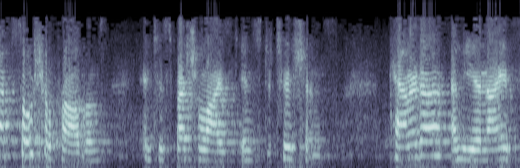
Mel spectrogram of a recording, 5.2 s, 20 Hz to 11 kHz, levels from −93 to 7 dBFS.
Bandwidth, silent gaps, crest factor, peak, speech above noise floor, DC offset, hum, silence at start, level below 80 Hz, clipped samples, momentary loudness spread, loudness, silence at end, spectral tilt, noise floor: 9 kHz; none; 14 dB; 0 dBFS; 26 dB; under 0.1%; none; 0 s; -46 dBFS; 0.1%; 15 LU; -12 LUFS; 0 s; -3 dB/octave; -39 dBFS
